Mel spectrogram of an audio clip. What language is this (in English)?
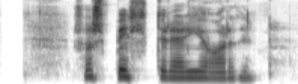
Icelandic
